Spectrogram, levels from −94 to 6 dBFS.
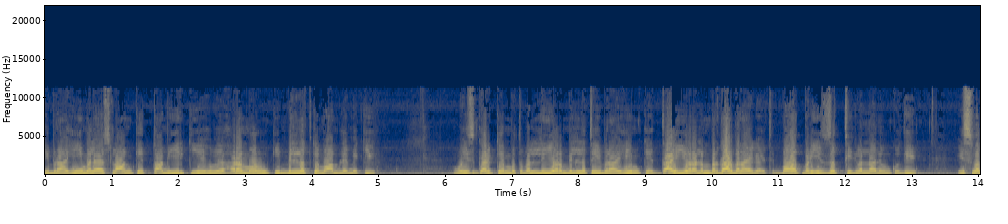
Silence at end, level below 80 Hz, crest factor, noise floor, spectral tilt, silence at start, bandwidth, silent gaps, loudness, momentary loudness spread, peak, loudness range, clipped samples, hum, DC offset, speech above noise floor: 0 s; -46 dBFS; 12 dB; -45 dBFS; -7 dB/octave; 0 s; 11.5 kHz; none; -20 LUFS; 7 LU; -8 dBFS; 4 LU; under 0.1%; none; under 0.1%; 26 dB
